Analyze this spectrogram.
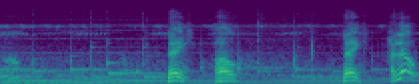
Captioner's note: speaking in foreign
